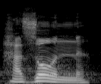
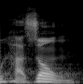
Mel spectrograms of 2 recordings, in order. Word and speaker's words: Hazon: com vocês também que a pronúncia correta é razona e não razón a zona que em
